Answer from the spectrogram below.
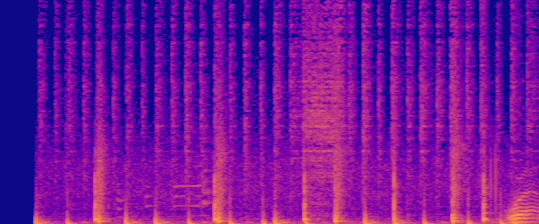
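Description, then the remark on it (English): The opening bit of a drum loop sampled from a funk record plays on its own: steady, punchy kick and snare hits with crisp cymbal accents, a brief tonal stab midway, and a swooping pitched sound closing the short loop. “it was just the first part of that that I uh, that I sampled, just the very first bit that sounds like this.”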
